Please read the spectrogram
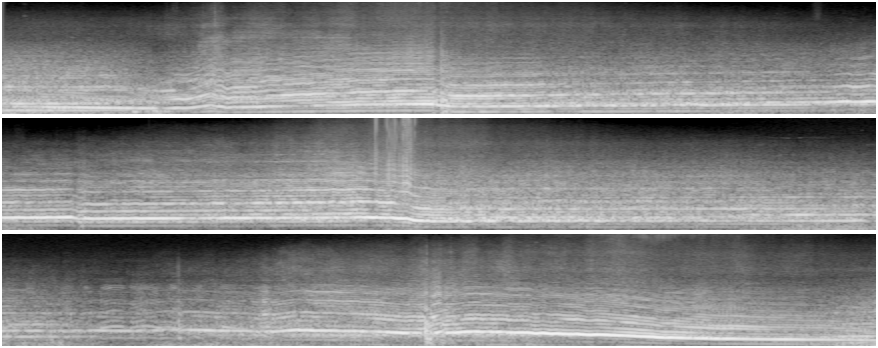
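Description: Racing sidecar outfit engine running at very high revs as it passes at speed. The note climbs, drops sharply at each gear change (one marked drop about halfway through), and falls away in a long slide in pitch near the end.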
